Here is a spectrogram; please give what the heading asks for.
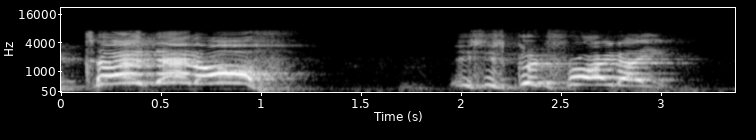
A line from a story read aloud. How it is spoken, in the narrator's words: her shouting at him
